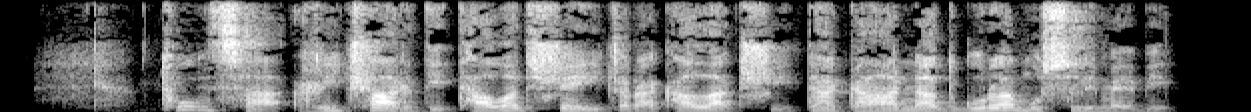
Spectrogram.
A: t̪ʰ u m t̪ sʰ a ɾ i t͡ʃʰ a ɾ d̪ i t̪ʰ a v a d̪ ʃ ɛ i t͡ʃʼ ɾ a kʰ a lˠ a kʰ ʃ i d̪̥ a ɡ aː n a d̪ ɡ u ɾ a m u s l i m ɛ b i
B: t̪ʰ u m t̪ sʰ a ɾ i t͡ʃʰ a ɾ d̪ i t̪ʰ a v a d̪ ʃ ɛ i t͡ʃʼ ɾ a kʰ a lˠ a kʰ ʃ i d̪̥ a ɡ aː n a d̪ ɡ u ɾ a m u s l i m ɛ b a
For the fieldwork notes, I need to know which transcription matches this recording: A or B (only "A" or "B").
A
